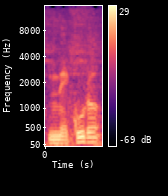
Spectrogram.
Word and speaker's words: Necro: Su nombre pronunciado en japonés, Nekuro, algo así, apareciendo por primera vez en la entrega de Street Fighter New Generation, su nombre original es Iriya.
